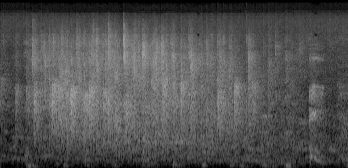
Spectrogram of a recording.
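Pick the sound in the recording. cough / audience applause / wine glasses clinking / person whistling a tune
audience applause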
